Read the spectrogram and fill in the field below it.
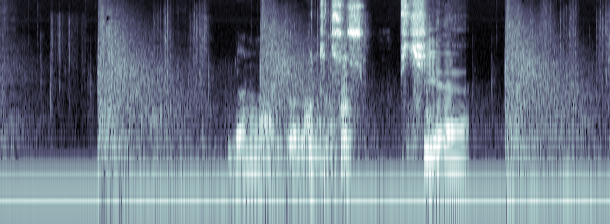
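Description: A sniper rifle fires loud, sharp shots a few seconds apart.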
